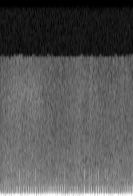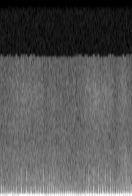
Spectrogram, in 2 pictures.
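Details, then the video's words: Kitten purring under gentle massage, a close, dense low purr pulsing evenly with breath, soft faint rustles, otherwise quiet room. "Cat massage ASMR - Purring kittens ASMR"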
